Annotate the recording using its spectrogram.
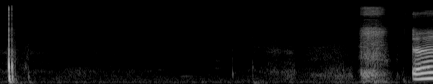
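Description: A person with a cold sneezing once, short and sharp, at the very start, then sniffing briefly near the end.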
